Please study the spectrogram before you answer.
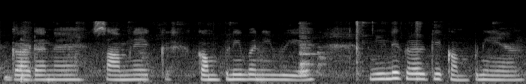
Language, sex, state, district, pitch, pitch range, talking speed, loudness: Hindi, female, Haryana, Jhajjar, 220 Hz, 215-230 Hz, 150 wpm, -17 LUFS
